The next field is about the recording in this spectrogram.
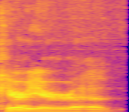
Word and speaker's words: Carrier: Let's not, okay, but it's still, it's the most famous rock carrier work. – It's if you don't mind me correcting you, it's pronounced Carrier.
